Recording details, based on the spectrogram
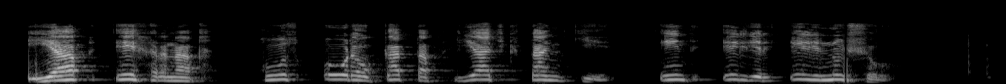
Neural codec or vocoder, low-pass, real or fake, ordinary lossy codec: codec, 16 kHz, 8 kbps, FreqCodec, larger model; 7.2 kHz; fake; AAC, 48 kbps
